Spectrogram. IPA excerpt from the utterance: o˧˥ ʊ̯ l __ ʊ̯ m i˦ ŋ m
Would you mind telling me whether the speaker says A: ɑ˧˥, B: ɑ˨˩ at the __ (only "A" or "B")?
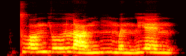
B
